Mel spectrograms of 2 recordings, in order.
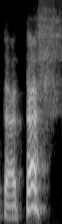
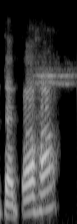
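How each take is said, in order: First: The word ends in an s sound. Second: The word ends in a breathy ha sound. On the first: The speaker calls it right. "next letter is Sa. So tathas" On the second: The speaker calls it wrong. "to remove the uh, Risva from the after tataha"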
